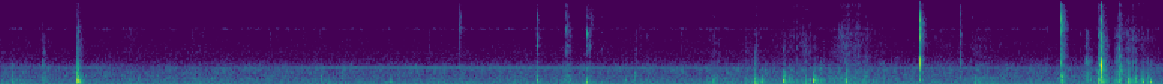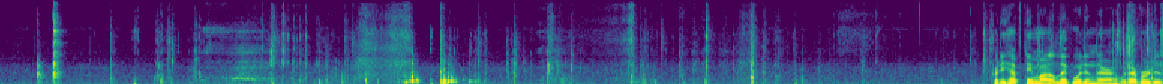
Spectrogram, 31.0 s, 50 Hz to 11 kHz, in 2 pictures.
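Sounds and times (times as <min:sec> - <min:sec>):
steady low hum: 0:00.0 - 0:31.0
wrapping crinkling: 0:16.7 - 0:31.0.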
